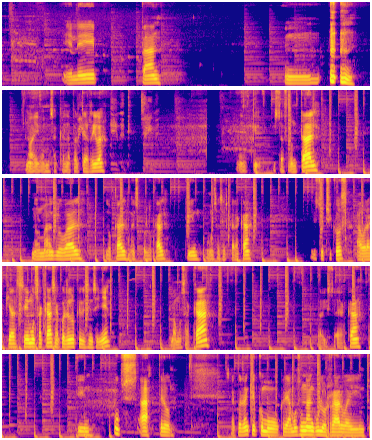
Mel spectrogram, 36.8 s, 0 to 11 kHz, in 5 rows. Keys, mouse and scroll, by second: 8.0 KP_7, 12.2 KP_1, 14.4-17.1 drag, 17.9-19.5 drag, 19.8-20.2 scroll up 1, 20.2-22.5 middle drag, 22.5-22.8 scroll up 1, 23.3 click, 23.9-25.5 middle drag, 26.8 KP_7, 28.3-28.9 shift+middle drag, 30.5 ctrl+right click, 31.9-32.7 right drag, 33.5 ctrl+z, 34.3-35.0 middle drag, 35.4-36.1 middle drag, 36.3-36.8 scroll up 1.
